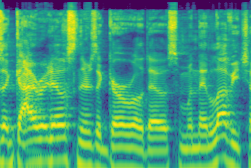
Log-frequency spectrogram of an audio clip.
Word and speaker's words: Gyarados: How do you pronounce the evolved form of Magikarp? Gyarados, Thank you. Good. Gyarados. Well, when I was really little, I thought it was gyrodos, but then people corrected me.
